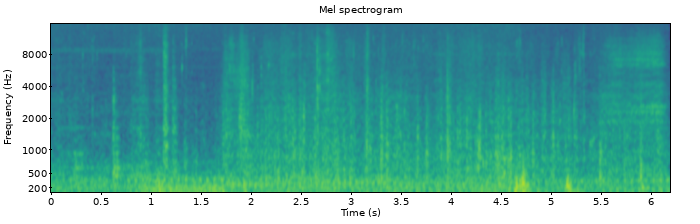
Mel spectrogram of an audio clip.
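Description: Tent fabric rustles as someone moves inside.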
